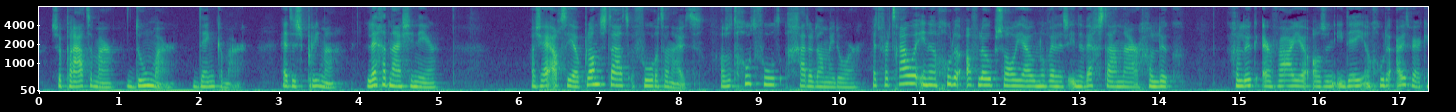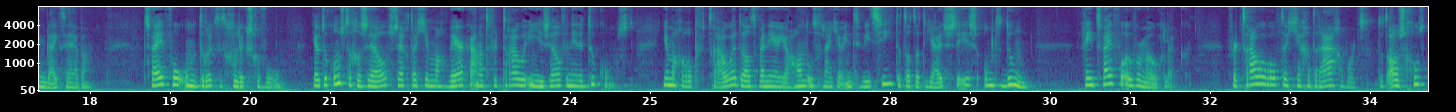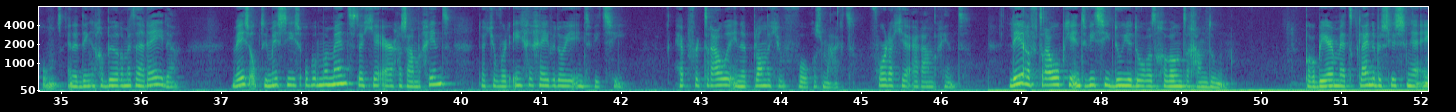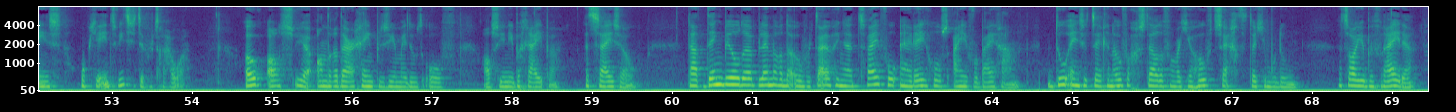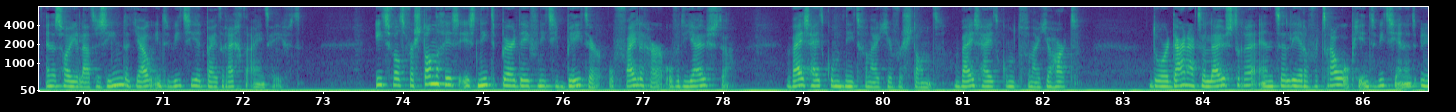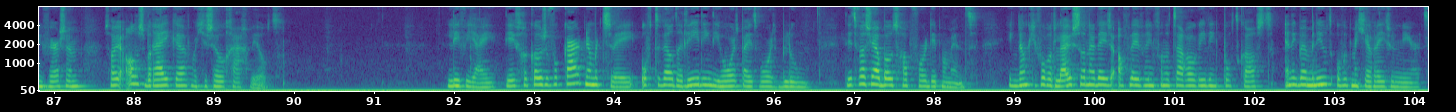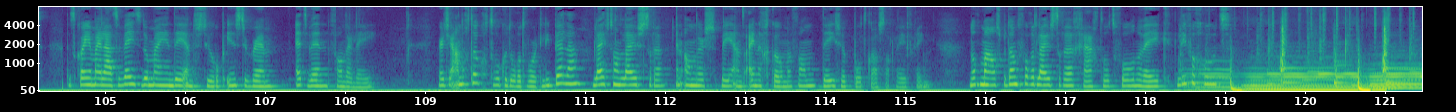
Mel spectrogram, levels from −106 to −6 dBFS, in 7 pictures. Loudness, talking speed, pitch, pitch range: -31 LUFS, 190 wpm, 195 Hz, 180-220 Hz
